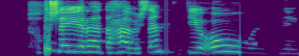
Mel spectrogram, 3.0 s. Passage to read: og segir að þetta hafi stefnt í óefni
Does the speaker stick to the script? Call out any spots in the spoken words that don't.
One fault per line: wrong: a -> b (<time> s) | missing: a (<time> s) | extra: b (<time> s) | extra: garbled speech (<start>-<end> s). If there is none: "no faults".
no faults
